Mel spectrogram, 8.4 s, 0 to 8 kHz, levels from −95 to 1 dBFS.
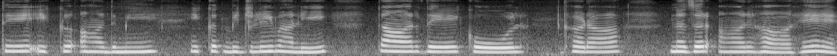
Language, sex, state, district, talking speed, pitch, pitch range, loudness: Punjabi, female, Punjab, Kapurthala, 100 wpm, 255 Hz, 245-265 Hz, -15 LUFS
